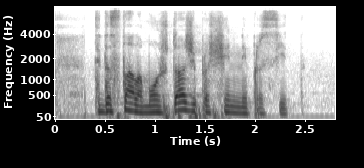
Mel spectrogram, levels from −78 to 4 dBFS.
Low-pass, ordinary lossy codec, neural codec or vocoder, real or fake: 7.2 kHz; none; none; real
